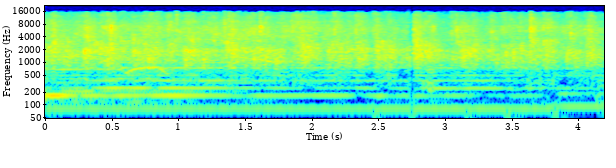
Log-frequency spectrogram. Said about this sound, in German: gebt ihr doch einen riesen Applaus.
